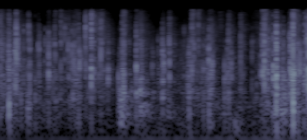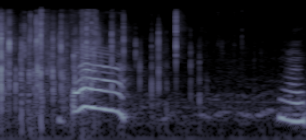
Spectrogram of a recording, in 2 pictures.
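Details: Leo, a house cat thought to be mute, is coaxed with treats in a small room. Loud crinkling of a treat bag comes first, then a falling, drawn-out meow and a second short mew at the end.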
